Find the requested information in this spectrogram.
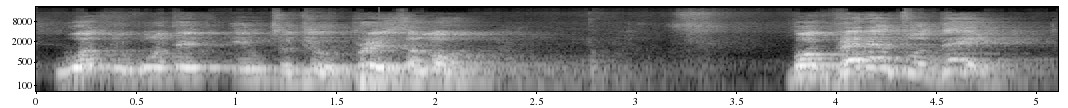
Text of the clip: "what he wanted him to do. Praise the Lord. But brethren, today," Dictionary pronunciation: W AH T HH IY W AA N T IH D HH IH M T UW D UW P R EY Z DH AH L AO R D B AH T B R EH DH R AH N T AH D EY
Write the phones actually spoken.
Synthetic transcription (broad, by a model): W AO T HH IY W AA N T IH D HH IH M T UW D UW P R EY Z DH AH L AO D B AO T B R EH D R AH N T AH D EY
